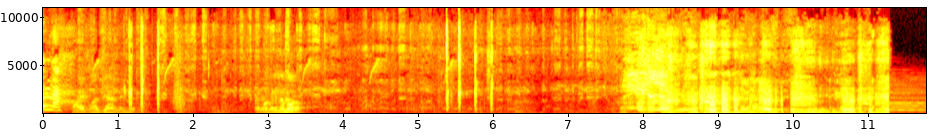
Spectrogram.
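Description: A 21-month-old mare, a restless and wild-tempered young filly, neighs in several whinnies early on, then gives a longer, louder burst of excited calls near the end, close to the microphone, with people talking around her.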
